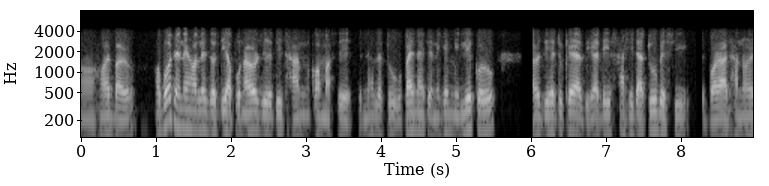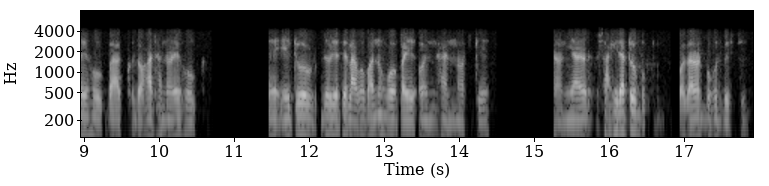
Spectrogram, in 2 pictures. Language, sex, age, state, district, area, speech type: Assamese, male, 45-60, Assam, Nagaon, rural, conversation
